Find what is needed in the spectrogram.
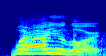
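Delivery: loud, high cry that drops on the last word; calling out to God. Acted. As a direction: cry out as if searching for the Lord. Preacher voices believer calling to God.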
